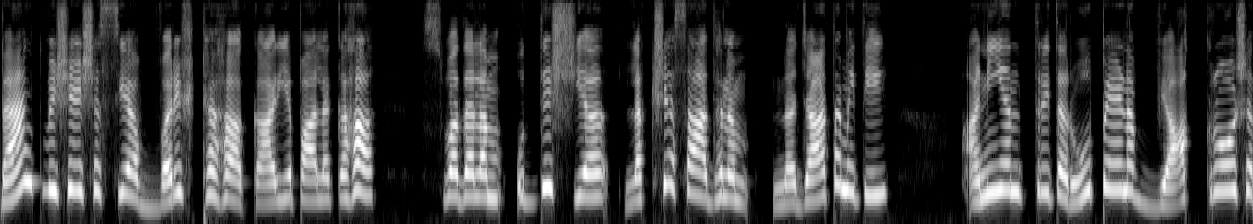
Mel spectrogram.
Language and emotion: Sanskrit, angry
